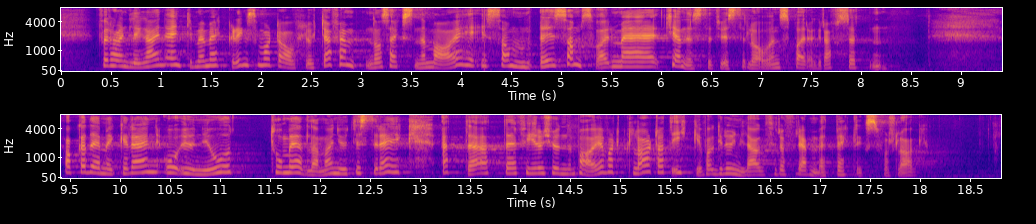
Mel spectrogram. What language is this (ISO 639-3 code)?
nor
